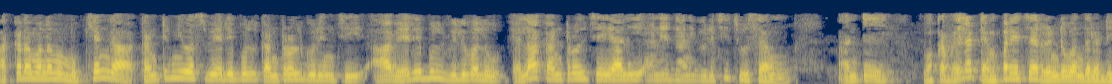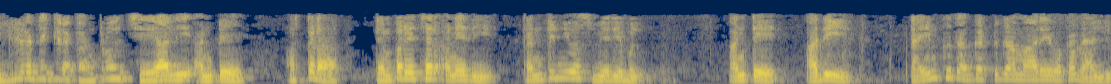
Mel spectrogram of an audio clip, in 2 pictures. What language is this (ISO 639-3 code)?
tel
